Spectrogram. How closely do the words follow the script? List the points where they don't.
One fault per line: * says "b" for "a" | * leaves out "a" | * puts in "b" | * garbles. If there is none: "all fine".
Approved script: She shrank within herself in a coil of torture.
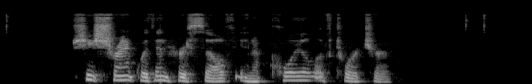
all fine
